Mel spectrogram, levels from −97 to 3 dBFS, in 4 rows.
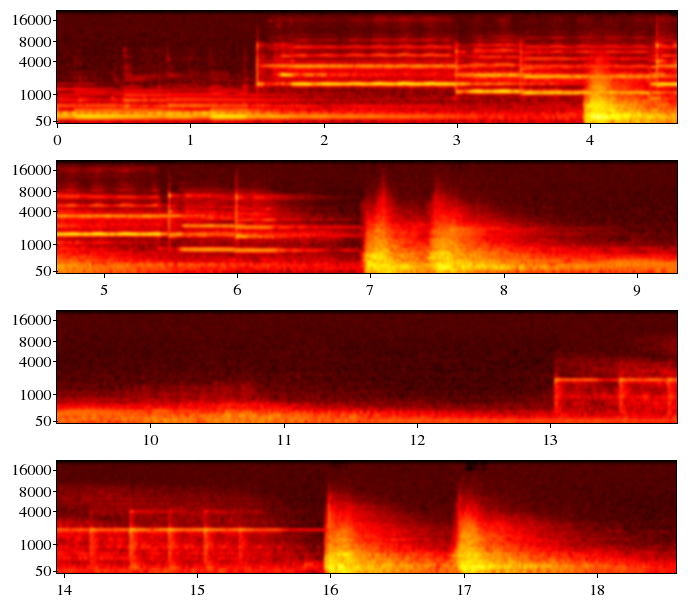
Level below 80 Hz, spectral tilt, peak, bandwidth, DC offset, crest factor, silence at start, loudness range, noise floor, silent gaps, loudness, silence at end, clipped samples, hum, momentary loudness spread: -44 dBFS; -5 dB/octave; -4 dBFS; 19.5 kHz; under 0.1%; 24 dB; 0 s; 22 LU; -54 dBFS; none; -27 LUFS; 0.25 s; under 0.1%; none; 21 LU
